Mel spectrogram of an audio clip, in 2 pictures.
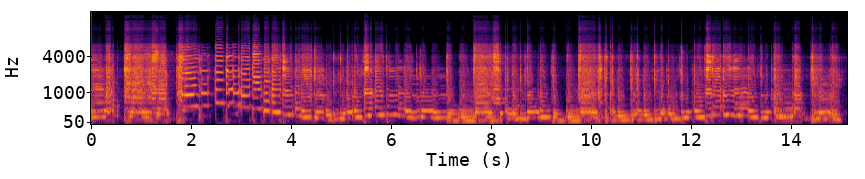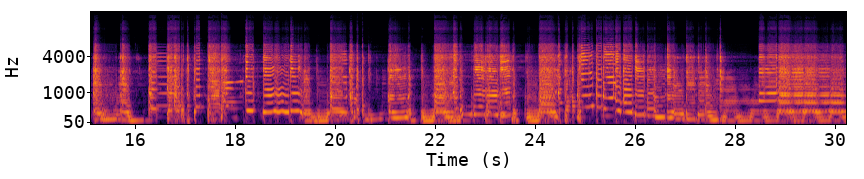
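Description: Hand-built Strat-type electric guitar played through overdrive: a busy blues-rock lead with many bent and sliding notes, ringing out on held notes near the end.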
